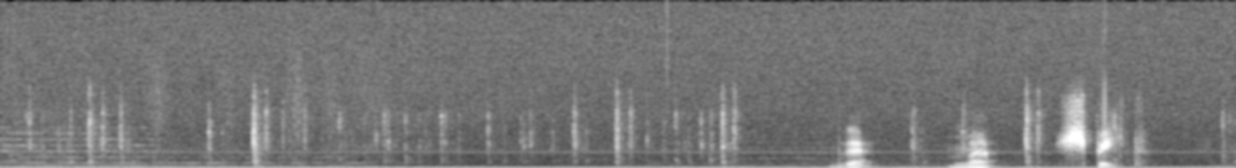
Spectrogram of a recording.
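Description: Computer keyboard typing: scattered faint key clicks over a steady low hum. Near the end there are a few short, louder vocal sounds.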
